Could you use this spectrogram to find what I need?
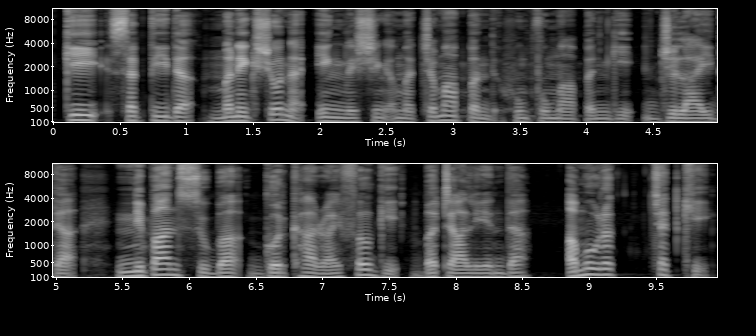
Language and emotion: Manipuri, neutral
